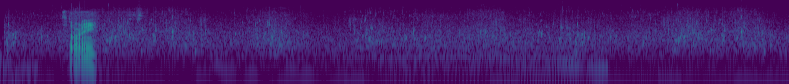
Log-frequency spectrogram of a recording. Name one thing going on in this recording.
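Gentle water laps softly outdoors.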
